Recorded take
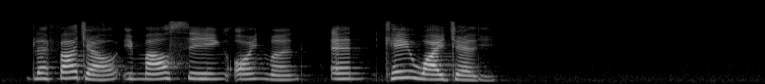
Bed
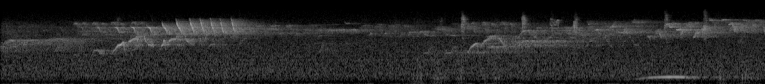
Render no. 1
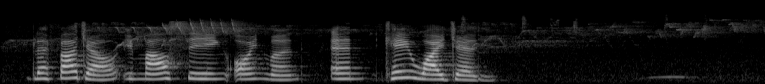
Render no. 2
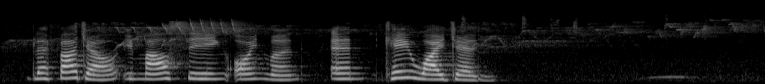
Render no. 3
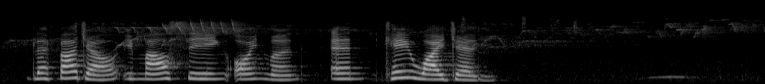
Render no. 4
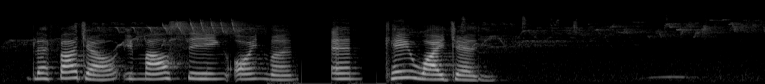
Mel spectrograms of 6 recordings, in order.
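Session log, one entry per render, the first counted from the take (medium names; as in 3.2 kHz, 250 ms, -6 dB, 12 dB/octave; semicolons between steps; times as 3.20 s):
add bed -16 dB
high-pass 75 Hz
trim -3.5 dB
2.67–4.04 s: hysteresis with a dead band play -39.5 dBFS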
